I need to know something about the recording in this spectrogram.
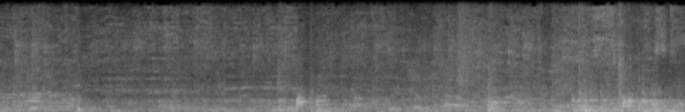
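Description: Bowling alley ambience: background music playing under people chatting, with a sharp knock about a second in.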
